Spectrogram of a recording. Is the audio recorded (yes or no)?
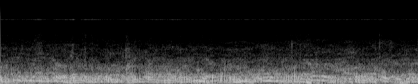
no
